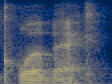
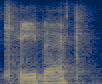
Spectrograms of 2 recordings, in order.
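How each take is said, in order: First: The word has an English pronunciation. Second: The word has a French pronunciation. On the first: The speaker calls it wrong. "English is Quebec. I mean, yeah, if you want to say it wrong" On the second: The speaker calls it right. "French pronunciation is Quebec"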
